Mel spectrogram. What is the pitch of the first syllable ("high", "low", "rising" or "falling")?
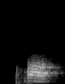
low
